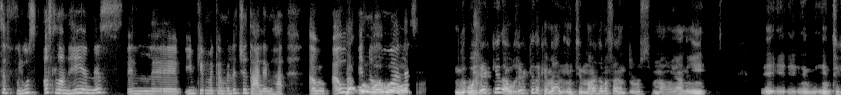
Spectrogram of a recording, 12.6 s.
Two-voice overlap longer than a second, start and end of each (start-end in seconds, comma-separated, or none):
none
